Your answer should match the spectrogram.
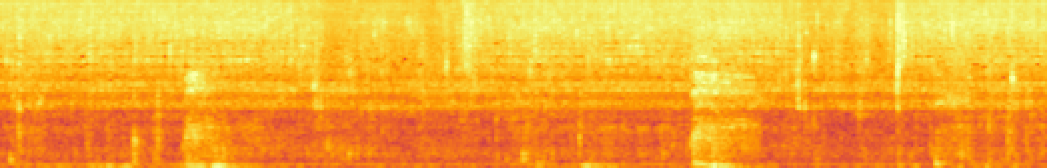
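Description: Tap running into a bathroom sink while water is splashed onto the face to rinse after a shave, with louder splashes about two seconds in and again about seven seconds in.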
